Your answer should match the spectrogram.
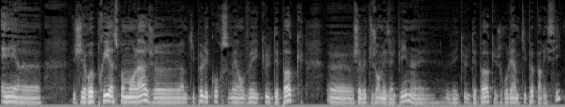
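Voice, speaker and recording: A man in his sixties from northern France, a retired racer turned motoring writer, answering interview questions in an unhurried, reminiscing way with frequent hesitations. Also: lowish voice, fairly even intonation, mellow. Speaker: guest, retired racing driver and motoring writer. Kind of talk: relaxed radio interview answers.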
